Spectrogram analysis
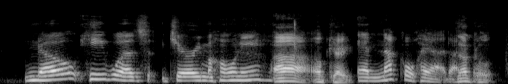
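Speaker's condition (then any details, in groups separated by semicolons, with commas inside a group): No condition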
